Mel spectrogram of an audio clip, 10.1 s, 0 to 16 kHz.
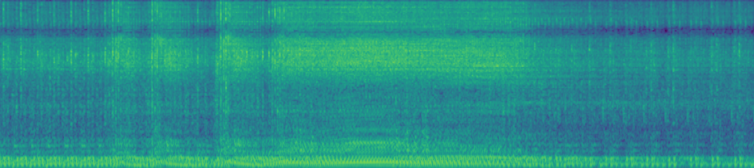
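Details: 1971 Norton Commando 750 Roadster, matching numbers, off the road three decades, engine and gearbox overhauled, first start after refurbishment: settles into an even, lumpy twin idle with crisp throttle blips, no knocks or misses; normal running.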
